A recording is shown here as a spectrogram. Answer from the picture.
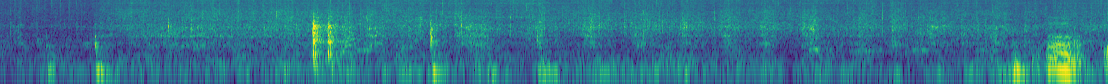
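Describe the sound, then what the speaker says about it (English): Canned corned beef sizzles and fries steadily in a hot pan, a dense continuous crackle with scattered scraping and stirring clatters over about eleven seconds, no speech. "So now I'm gonna put in the corned beef."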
